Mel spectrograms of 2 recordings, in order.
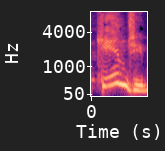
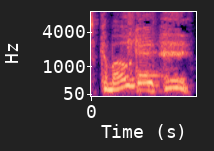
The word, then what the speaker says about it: Camogie: I Googled the like how to pronounce it, and I said it was a Camogie, but no, it's Camogie.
